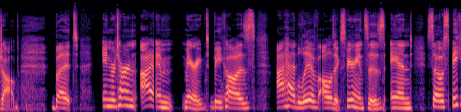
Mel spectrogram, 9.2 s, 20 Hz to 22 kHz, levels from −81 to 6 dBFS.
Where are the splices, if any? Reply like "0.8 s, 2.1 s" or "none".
2.8 s, 3.1 s, 4.2 s, 6.0 s, 6.7 s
